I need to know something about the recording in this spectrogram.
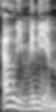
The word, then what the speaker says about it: aluminium: If you're down here in Australia, and to be honest, you Americans have got it wrong. It's aluminium, mate. Learn how to pronunciate your fucking words.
